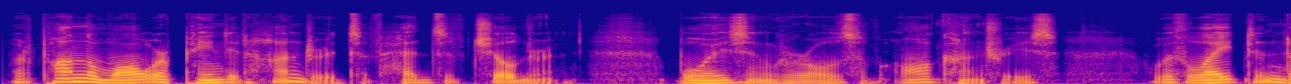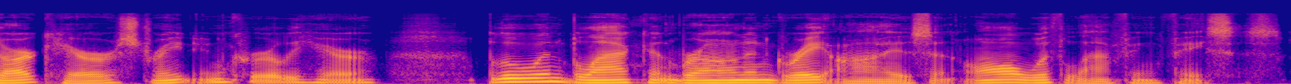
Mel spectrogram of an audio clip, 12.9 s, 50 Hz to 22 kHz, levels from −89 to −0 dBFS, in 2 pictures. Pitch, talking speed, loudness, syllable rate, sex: 120 Hz, 175 wpm, -18 LUFS, 4.3 syllables/s, male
